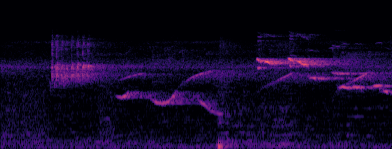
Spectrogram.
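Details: Male Blue-throated Blue Flycatcher, Tashiding, Sikkim, India, May: sweet whistled notes with a descending slurred phrase, a brief knock midway, then a sharp high trill-like phrase.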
